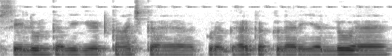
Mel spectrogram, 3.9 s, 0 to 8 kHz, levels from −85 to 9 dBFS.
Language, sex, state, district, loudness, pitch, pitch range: Hindi, male, Jharkhand, Ranchi, -17 LUFS, 105 Hz, 100-105 Hz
